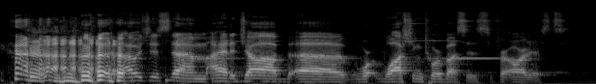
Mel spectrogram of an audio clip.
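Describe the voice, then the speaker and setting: Over noticeable background noise, a man with an American accent talks at a medium pitch with ordinary pitch variation. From Nashville, Tennessee, US. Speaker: band drummer. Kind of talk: casual interview.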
